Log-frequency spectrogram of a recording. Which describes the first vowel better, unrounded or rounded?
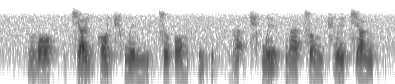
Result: rounded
